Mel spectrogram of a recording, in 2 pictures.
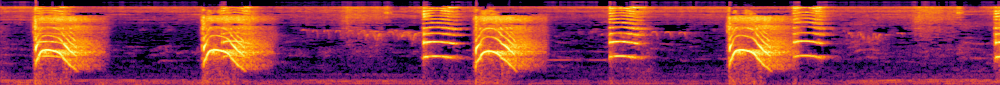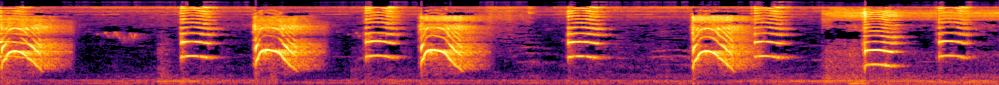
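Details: Mouse-deer luring calls in a clear voice: a steady series of arched, squealing cries, each rising and dropping, alternating with brief higher ringing notes roughly every second, against a faint low hum.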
